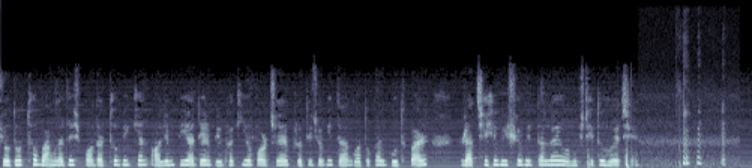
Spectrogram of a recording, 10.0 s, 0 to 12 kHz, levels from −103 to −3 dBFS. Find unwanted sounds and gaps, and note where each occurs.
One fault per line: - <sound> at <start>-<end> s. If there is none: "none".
- laugh at 9.0-9.7 s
